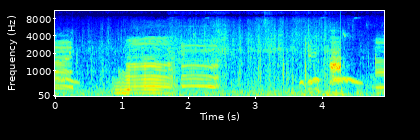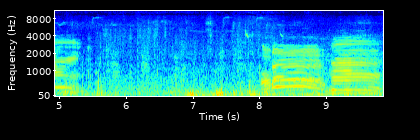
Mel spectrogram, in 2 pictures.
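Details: Morning cattle herd, dozens of tame animals, walking across a river bridge toward fields; short paired moos at the start, a lone call midway, then two more moos close together near the end, with scuffing and low background noise.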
